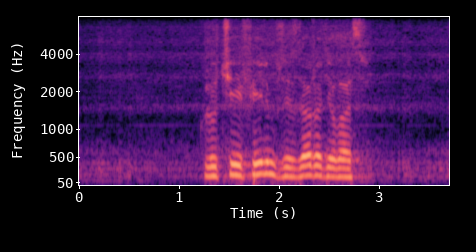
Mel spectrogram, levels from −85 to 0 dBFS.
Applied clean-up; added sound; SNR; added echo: none; none; none; none.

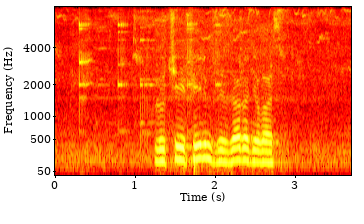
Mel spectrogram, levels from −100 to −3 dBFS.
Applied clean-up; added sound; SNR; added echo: none; Chink, clink + Chirp, tweet; 11 dB; none.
